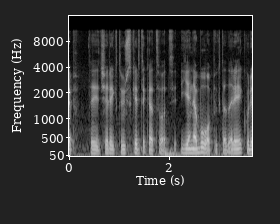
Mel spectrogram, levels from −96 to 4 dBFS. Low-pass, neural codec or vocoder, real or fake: 10.8 kHz; none; real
